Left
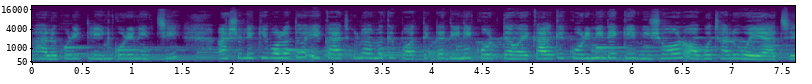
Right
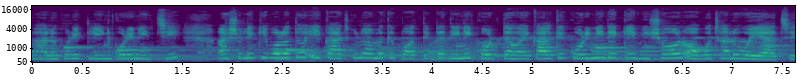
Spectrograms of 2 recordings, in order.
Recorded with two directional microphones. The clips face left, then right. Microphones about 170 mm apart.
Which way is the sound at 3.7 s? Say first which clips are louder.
Left 1 dB; 45° left (ahead or behind).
